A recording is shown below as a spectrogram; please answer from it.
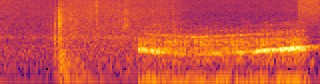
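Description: Police vehicle siren wailing, starting about a second in, its pitch dipping and then rising steadily.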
